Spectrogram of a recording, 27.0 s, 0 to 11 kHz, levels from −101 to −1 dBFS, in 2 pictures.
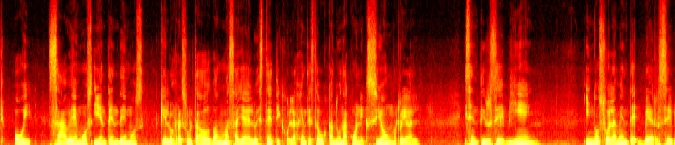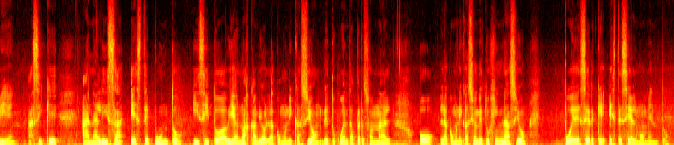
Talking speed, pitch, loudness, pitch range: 130 wpm, 105 Hz, -18 LUFS, 95-130 Hz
